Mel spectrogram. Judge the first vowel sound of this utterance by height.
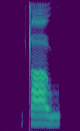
low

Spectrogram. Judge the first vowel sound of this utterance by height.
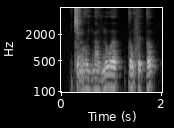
low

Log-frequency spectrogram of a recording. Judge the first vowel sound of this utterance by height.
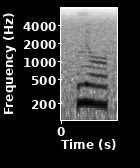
mid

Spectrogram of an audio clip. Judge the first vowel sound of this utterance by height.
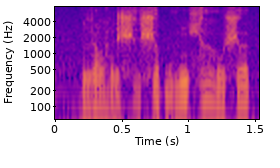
mid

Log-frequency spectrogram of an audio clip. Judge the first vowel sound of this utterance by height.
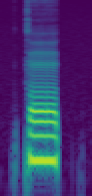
mid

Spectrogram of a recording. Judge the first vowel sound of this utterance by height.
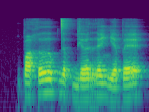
low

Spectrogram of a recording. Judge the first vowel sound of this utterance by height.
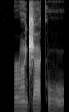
mid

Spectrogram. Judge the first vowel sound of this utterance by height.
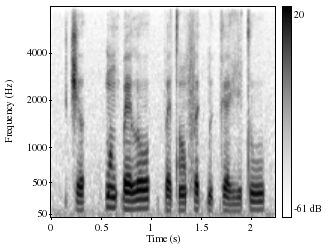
mid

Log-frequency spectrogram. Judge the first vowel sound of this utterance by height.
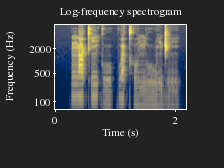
low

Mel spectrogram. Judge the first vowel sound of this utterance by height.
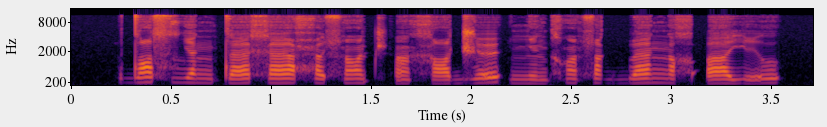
low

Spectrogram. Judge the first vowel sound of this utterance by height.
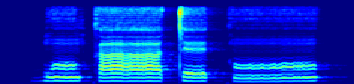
mid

